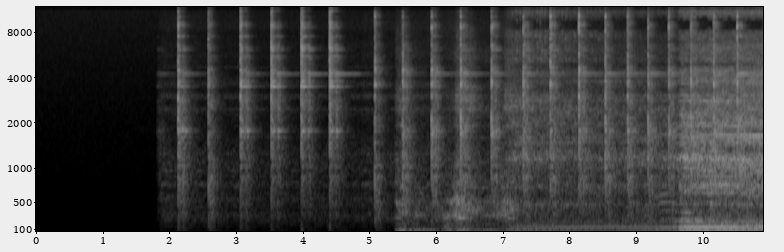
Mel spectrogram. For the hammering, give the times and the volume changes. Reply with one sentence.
You can hear the hammering from 1.9 to 10.8 s, at a steady volume.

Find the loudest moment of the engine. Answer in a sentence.
The loudest moment of the engine is at 10 seconds.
